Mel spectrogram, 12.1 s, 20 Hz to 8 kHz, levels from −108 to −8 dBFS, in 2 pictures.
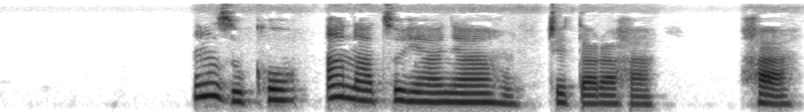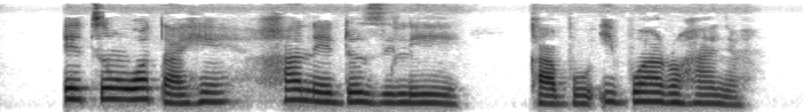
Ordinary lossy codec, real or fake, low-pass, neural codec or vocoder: MP3, 48 kbps; real; 7.2 kHz; none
